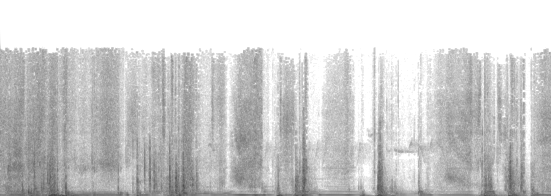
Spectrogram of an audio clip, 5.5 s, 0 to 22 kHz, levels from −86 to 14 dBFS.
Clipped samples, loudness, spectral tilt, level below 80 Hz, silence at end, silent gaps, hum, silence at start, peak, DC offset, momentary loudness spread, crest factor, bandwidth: under 0.1%; -25 LUFS; -3.5 dB/octave; -30 dBFS; 0 s; none; none; 0 s; -4 dBFS; under 0.1%; 13 LU; 22 dB; 17 kHz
